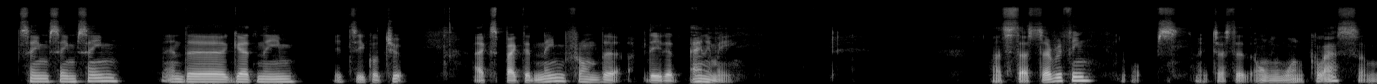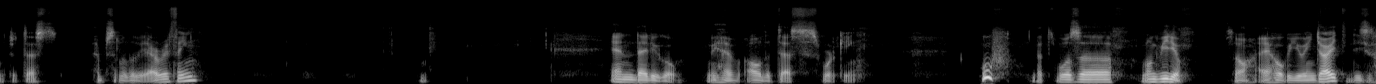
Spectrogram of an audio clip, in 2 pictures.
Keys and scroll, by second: 4.6 Return, 17.6 ctrl+alt+o.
